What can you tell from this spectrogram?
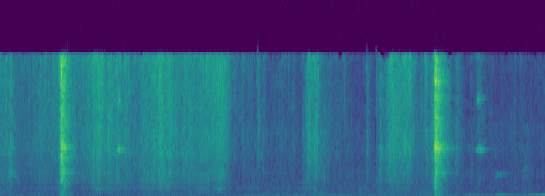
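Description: Clear plastic packaging rustling and crinkling as a bundled nylon fishing net is handled and unwrapped, with two sharp snaps, one about half a second in and a louder one near the end.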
